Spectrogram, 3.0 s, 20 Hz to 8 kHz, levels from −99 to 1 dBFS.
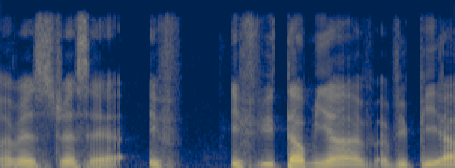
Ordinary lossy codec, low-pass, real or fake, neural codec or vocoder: none; 7.2 kHz; real; none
